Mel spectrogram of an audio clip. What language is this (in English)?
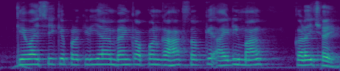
Magahi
